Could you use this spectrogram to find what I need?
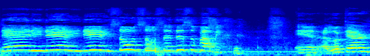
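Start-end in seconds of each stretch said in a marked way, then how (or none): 0.0-3.3 put-on crying scream of a girl, much higher. Acting out a little girl calling for her daddy, imitating a crying, screaming girl. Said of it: "Just crying, screaming".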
